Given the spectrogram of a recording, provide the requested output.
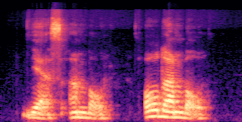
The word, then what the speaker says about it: Humble: Old umble. No H. The H is silent.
